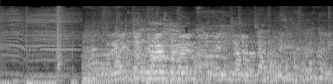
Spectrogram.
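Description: A brief musical transition sting in the first second, then many people chattering together in a large hall.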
